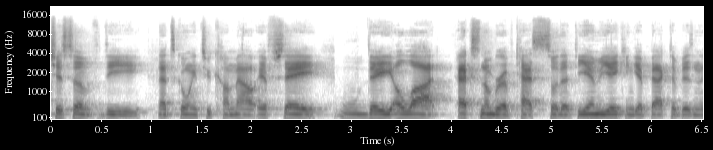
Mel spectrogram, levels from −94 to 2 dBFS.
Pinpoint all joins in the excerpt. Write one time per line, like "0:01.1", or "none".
0:01.1
0:04.0

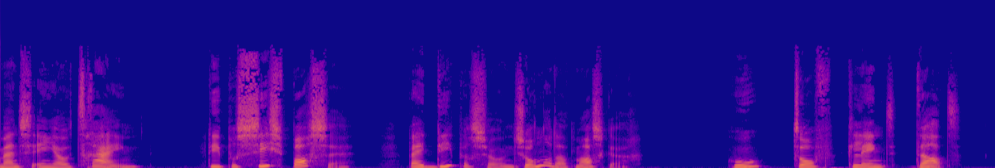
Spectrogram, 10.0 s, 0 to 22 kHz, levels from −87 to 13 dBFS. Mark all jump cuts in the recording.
none

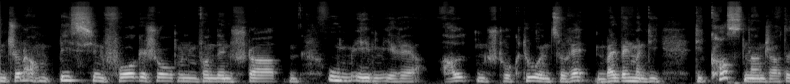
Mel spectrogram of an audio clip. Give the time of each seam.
0:04.3

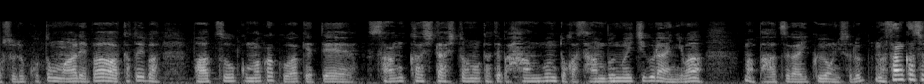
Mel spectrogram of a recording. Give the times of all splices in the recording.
0:03.6

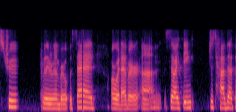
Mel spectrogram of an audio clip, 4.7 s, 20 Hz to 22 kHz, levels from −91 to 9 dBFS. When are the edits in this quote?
none

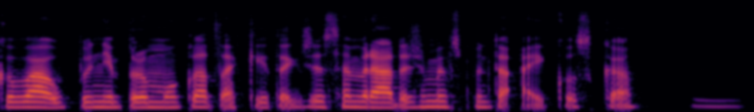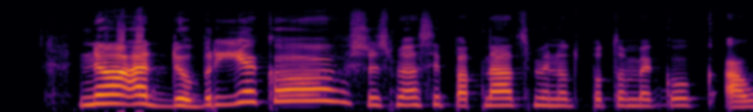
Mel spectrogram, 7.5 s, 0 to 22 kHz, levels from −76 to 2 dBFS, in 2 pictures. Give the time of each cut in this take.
0:02.3
0:04.1

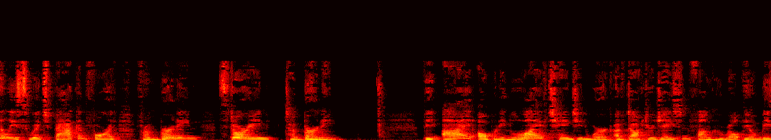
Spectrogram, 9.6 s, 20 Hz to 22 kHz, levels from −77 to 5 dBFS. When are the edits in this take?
none

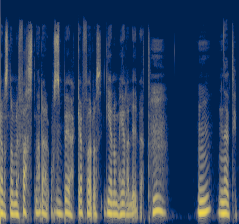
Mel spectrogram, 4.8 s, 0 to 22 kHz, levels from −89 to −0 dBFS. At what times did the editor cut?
none

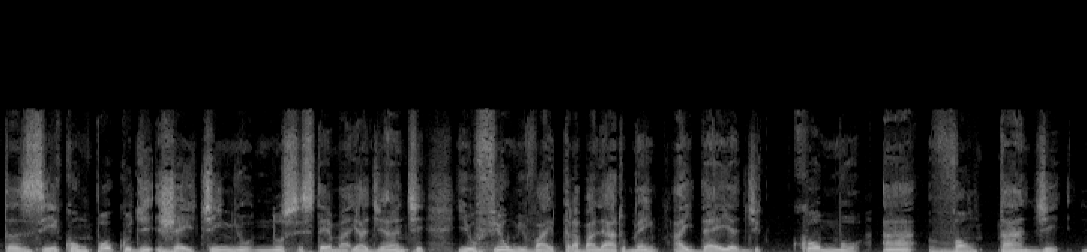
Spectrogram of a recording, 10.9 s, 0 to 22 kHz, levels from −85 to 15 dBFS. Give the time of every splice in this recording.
0:03.5
0:06.2
0:08.7

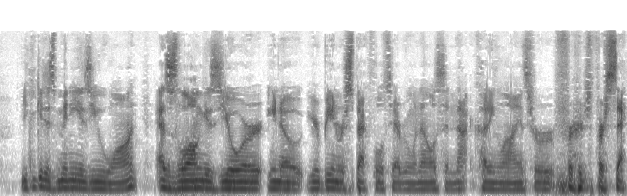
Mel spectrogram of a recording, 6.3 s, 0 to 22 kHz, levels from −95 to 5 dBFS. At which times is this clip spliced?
0:01.5

